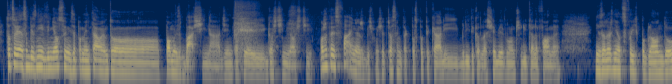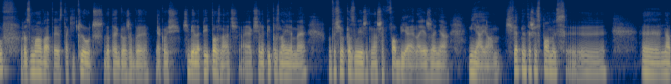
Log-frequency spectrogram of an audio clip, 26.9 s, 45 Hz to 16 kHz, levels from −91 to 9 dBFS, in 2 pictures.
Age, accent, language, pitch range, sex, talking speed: 30-49, native, Polish, 95-115 Hz, male, 155 wpm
